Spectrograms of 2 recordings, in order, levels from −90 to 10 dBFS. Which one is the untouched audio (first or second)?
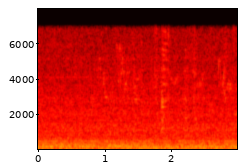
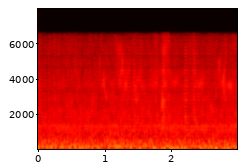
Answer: first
